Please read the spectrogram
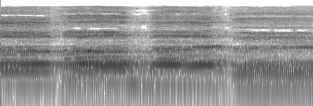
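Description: A slow song's sung vocals holding long notes in harmony, stepping to new pitches about three times.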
